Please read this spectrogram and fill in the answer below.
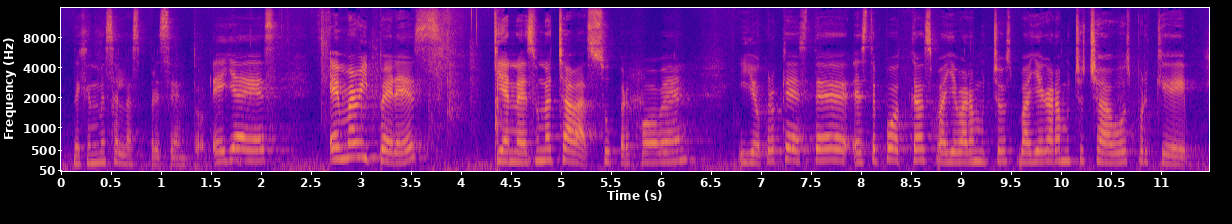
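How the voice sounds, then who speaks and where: Against noticeable background noise, a woman speaks at a fairly slow pace in a high pitch. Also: ordinary pitch variation. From Mexico, Nuevo León (Guadalupe). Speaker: podcast host. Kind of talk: interview. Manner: animated.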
